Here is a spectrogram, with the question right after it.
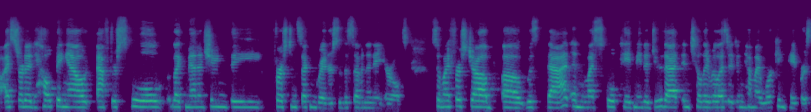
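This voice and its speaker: A woman's voice: mid-range voice, flat delivery, normal speed, a bit bright, low-quality recording. A woman guest in an interview, answering candidly and with self-deprecating humor, with frequent ums. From United States.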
